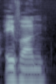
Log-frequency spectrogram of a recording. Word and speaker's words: Avon: Avon pronounced the same way as the cosmetics line nowadays.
